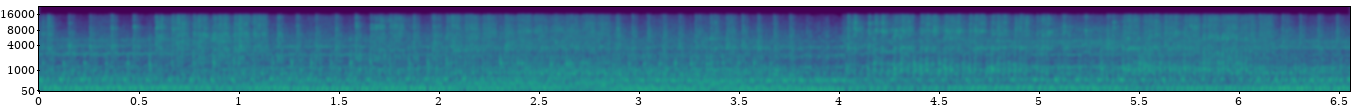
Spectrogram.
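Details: Champion motor grader with Detroit Diesel, locked up 7 years, freed with Marvel Mystery Oil, now fed clean fuel from a bucket: dense steady clatter at even idle, no misses or surging.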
